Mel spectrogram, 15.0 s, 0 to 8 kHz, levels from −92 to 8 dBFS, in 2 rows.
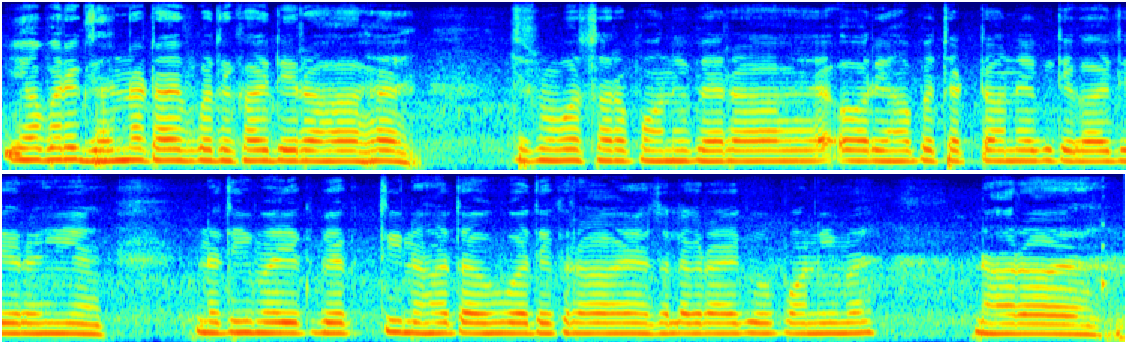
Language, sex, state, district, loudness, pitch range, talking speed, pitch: Hindi, male, Chhattisgarh, Sukma, -16 LUFS, 175-185 Hz, 185 wpm, 180 Hz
